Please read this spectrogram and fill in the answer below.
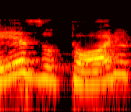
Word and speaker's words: exutório: é denominado o exutório a gente escreve este o tório mas a gente pronuncia exutório tá o nome da Fronteira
